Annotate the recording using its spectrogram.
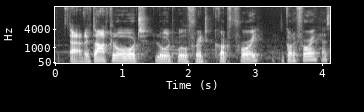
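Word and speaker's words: Godefroy: And then at that point, I might have it that the Dark Lord, Lord Wilfred Godfroy, that's how you pronounce it, he closes the Mist Borders, and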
